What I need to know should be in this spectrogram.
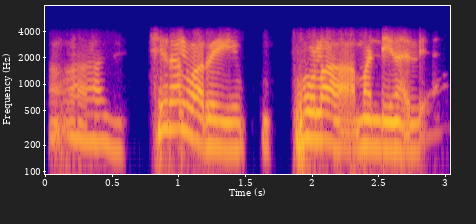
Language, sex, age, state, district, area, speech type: Telugu, female, 60+, Andhra Pradesh, Kadapa, rural, conversation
